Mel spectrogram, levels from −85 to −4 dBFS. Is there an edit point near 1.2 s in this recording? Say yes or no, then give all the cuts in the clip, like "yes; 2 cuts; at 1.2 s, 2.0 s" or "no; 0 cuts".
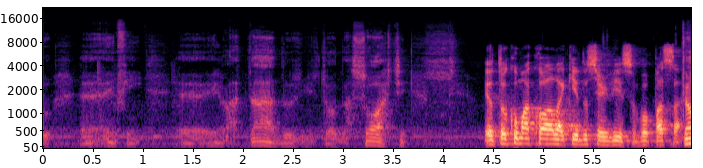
no; 2 cuts; at 2.6 s, 4.3 s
